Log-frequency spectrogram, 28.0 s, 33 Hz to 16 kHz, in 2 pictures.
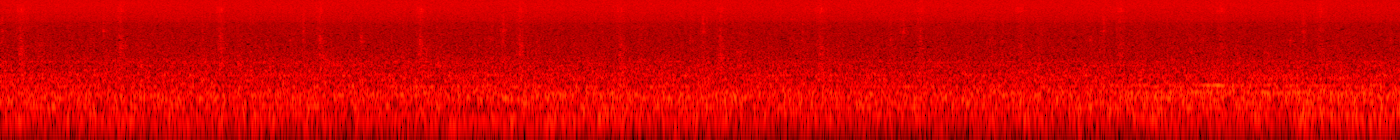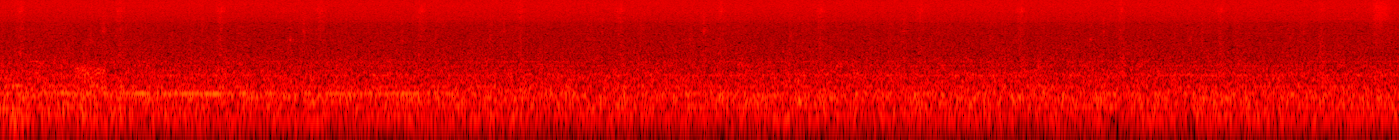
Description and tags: Room Tone With Ticking Clock 2
A quick recording for anyone who needs a ticking sound. (part 2)
stereo, free, denoised, h5, quality, foley, zoom-h5, zoom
